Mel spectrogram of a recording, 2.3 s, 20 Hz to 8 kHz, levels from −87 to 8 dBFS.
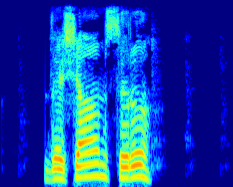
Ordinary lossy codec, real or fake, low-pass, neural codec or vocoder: Opus, 64 kbps; real; 7.2 kHz; none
